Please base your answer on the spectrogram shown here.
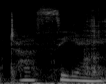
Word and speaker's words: Dossier: And remember to say our name is to say Dossier. That's how you pronounce it.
